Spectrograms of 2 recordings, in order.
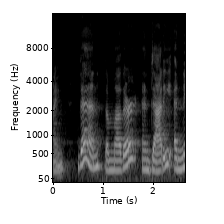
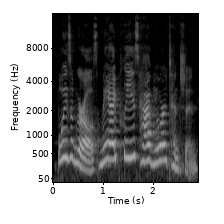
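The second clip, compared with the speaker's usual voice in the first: put-on raised, louder call for the kids' attention; a host calling a party to order; announcing dad; 9 semitones higher, 5 dB louder than usual. The daddy to the children, a loud host call.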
